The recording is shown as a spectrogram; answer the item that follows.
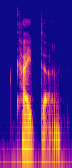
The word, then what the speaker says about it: Khyda: Khyda. – It is spelled Khyda. The crucial detail to memorize is that it begins with a somewhat silent, aspirated KH.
